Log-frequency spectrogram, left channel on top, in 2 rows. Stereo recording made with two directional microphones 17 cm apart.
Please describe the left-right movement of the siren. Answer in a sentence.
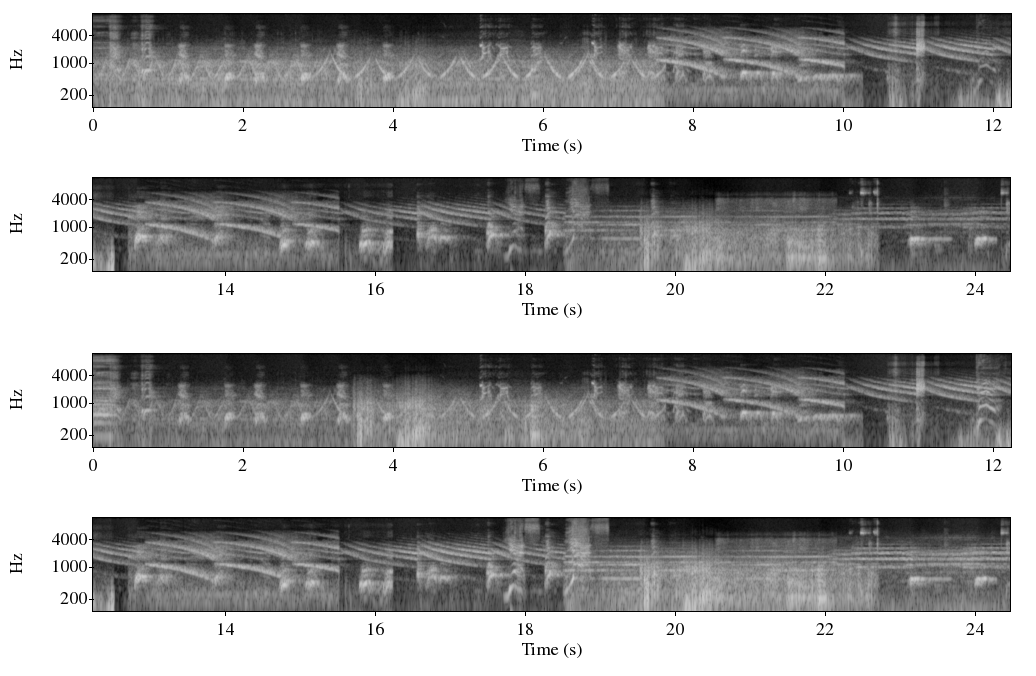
In this clip you hear the siren travel towards the right.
